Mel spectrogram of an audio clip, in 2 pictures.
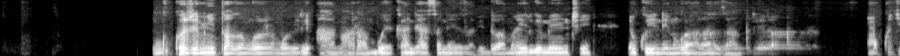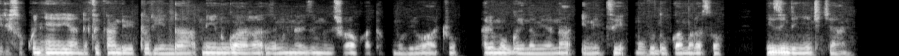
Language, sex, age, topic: Kinyarwanda, male, 25-35, health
